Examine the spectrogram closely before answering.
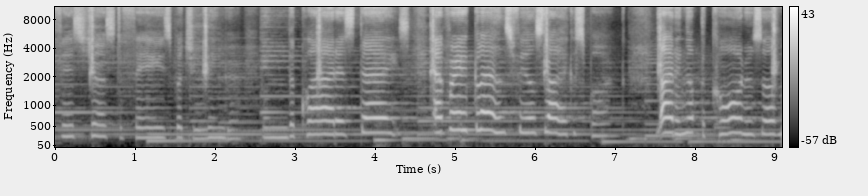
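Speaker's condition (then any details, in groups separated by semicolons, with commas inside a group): No condition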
